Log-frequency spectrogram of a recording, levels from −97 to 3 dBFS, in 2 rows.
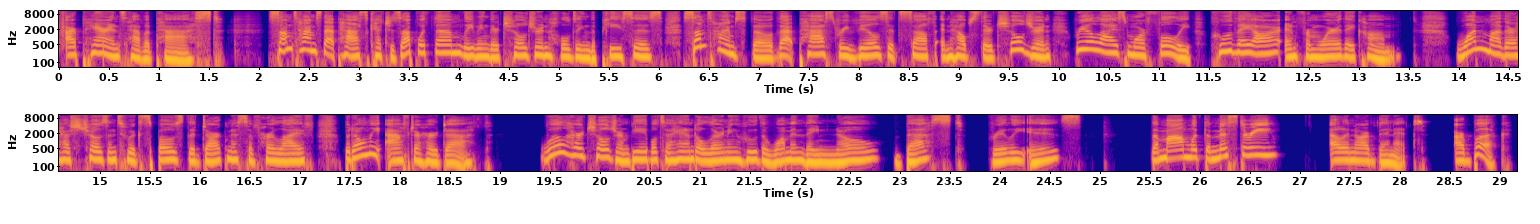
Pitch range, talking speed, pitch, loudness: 165-220 Hz, 165 wpm, 185 Hz, -19 LUFS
